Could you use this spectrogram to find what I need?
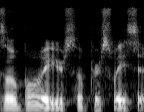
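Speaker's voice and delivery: soft, grumbled mutter under the breath. Retelling a remark made about a guest's persuasiveness: imitating own muttering under breath. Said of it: "What I muttered under my breath was".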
